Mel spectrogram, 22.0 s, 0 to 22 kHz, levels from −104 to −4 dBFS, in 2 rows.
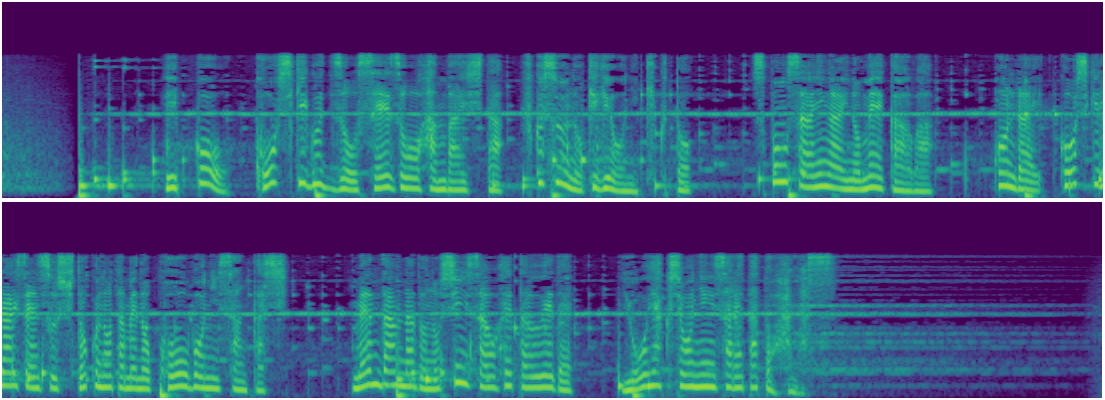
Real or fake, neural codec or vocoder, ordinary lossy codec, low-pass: real; none; none; 7.2 kHz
